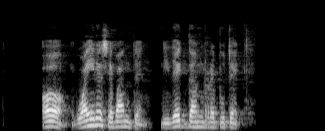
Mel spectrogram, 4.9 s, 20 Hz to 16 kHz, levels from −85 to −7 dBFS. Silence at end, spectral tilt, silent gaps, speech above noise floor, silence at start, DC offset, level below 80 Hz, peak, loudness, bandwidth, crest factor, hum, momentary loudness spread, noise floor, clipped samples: 1.3 s; -7 dB/octave; 2.31-2.41 s; over 71 dB; 0.65 s; under 0.1%; -64 dBFS; -2 dBFS; -20 LUFS; 8 kHz; 18 dB; none; 15 LU; under -90 dBFS; under 0.1%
